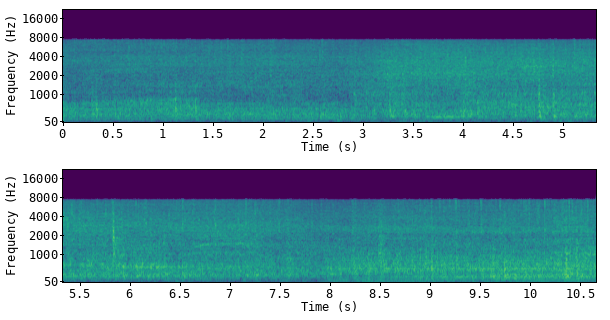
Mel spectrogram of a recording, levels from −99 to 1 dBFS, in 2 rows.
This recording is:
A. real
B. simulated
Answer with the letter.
B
